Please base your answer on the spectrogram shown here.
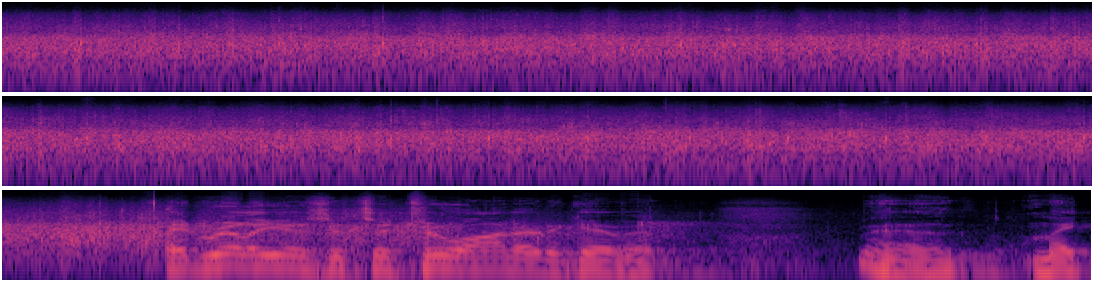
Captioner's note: applause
